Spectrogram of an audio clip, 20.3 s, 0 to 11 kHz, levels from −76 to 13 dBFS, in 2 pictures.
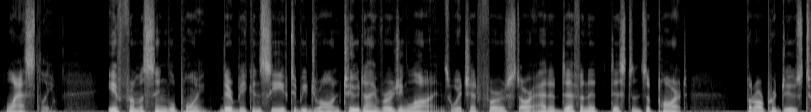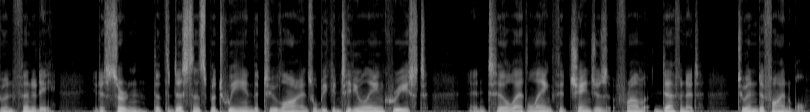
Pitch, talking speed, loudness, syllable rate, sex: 100 Hz, 155 wpm, -20 LUFS, 5.4 syllables/s, male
